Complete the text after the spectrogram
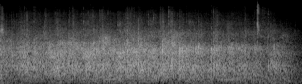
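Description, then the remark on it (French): Sustained applause from a sizable conference audience welcoming the speaker, a dense steady patter of many hands clapping at once, fairly loud and continuous, tapering slightly at the very end. “Je vous remercie de cet accueil euh, tellement chaleureux.”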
